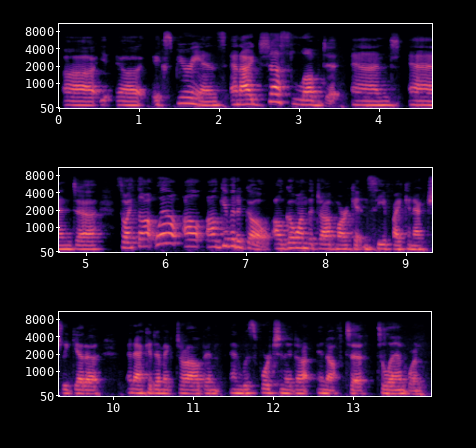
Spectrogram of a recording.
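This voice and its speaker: A middle-aged woman whose first language is Hungarian talks through her past in a thoughtful, halting way, with frequent restarts. Her voice sits very low for a woman. The recording is dull and lo-fi. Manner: thoughtful, many restarts and fillers. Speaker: guest, college president. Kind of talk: reflective interview answers.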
